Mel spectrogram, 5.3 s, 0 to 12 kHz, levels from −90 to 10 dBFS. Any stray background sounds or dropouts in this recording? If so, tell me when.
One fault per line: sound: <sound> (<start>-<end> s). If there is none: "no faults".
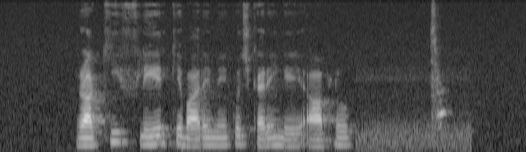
sound: sneeze (4.3-4.5 s)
